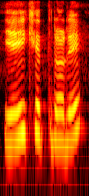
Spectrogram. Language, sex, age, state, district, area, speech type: Odia, female, 45-60, Odisha, Jagatsinghpur, rural, spontaneous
